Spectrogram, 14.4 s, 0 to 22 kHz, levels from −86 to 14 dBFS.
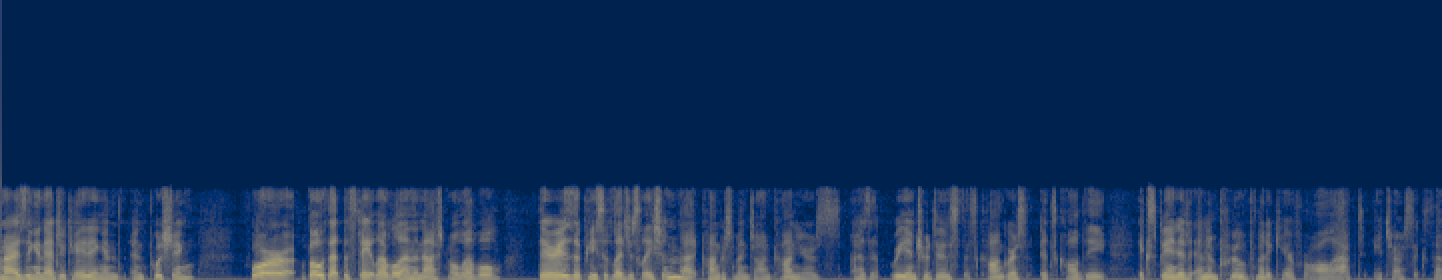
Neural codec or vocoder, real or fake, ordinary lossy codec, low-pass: codec, 44.1 kHz, 7.8 kbps, Pupu-Codec; fake; Opus, 64 kbps; 7.2 kHz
